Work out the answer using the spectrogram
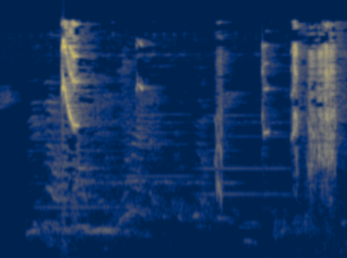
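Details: Black-winged myna (jalak keling) calling as a lure for training cucak keling: a loud harsh screech, then short chips and a rough burst near the end, over a faint low murmur.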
